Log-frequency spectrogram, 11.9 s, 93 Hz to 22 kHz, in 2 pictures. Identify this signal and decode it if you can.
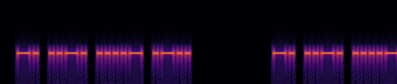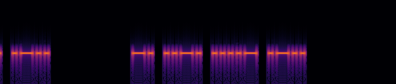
Morse code, heard as a keyed tone, about 20 wpm, 700 Hz. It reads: NF4L NF4L NF4L
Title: USA Call Signs - 4 Characters - Repeated 3x - 20wpm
